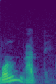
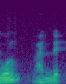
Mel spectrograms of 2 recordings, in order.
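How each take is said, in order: First: It is shouted. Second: It is said at a normal volume.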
